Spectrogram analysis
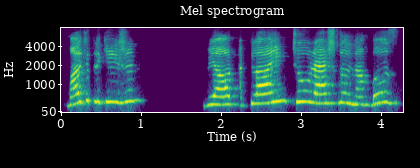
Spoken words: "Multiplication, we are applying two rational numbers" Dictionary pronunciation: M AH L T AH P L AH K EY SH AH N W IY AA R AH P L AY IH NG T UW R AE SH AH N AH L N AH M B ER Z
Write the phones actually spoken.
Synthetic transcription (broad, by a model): M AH L T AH P L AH K EY SH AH N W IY AA R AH P L AY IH NG T UW R AE SH AH N AH L N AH M B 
